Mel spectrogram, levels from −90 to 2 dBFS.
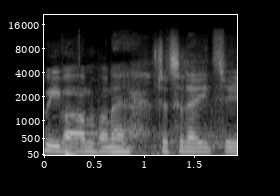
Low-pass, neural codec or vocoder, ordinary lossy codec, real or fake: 14.4 kHz; codec, 32 kHz, 1.9 kbps, SNAC; AAC, 64 kbps; fake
